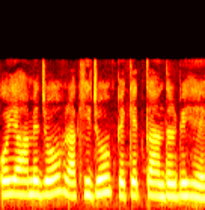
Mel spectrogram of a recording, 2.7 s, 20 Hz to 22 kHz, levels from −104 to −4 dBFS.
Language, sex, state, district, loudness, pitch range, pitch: Hindi, female, Arunachal Pradesh, Longding, -12 LUFS, 215-240 Hz, 230 Hz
